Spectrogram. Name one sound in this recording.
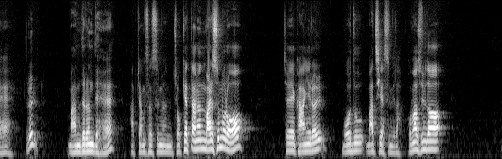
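A middle-aged man lectures calmly and clearly into a microphone.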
